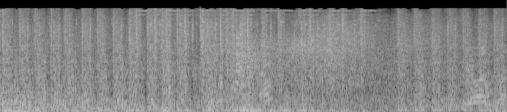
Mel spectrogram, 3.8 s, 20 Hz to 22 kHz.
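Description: Rapid M2 machine gun fire during a raid in a survival video game, loud dense bursts of repeated shots in a near-continuous stream, with other gunfire mixed in.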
